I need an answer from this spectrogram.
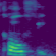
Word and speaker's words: Kofi: People call it Coffee. coffee. Coffee. Coffee. Because they always say you buy me a cup of coffee. And you know, it's funny. My cousin name is spelled like that, but his name is Kofi.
